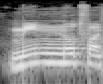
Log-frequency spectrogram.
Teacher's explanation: ساکن کے بعد نون آگے ادغام غنے کے ساتھ کریں گے، طا کو موٹا پڑھیں گے اور قلقلہ بھی کریں گے، کمزور قلقلہ ہوگا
